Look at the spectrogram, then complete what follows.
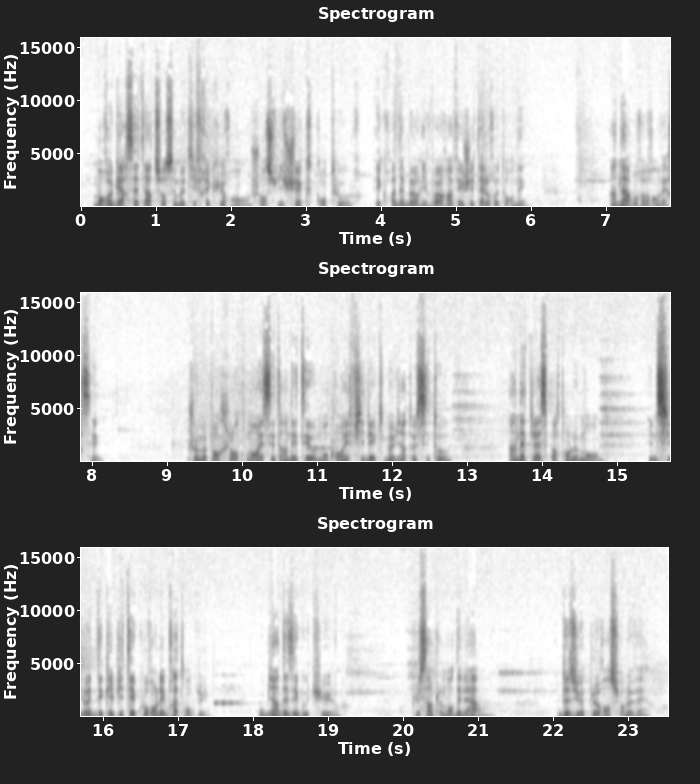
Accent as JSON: {"language": "French", "town": "Paris", "region": "Île-de-France", "country": "France", "tie": "born or raised there", "said": "j'ai grandi, à, j'ai grandi à Paris, donc c'est l'endroit où l'accent devient la norme"}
